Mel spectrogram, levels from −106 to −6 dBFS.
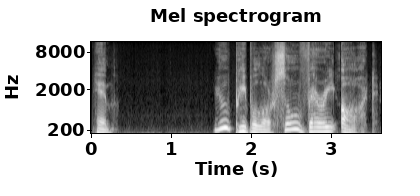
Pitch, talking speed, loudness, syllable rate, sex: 155 Hz, 115 wpm, -17 LUFS, 4.3 syllables/s, male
